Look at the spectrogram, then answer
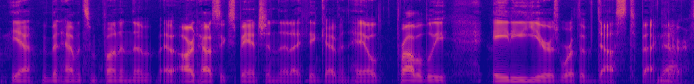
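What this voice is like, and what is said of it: Nasal, stuffed-up voice. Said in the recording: “Got a little nasal. ... you sound a little stuffed up.”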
